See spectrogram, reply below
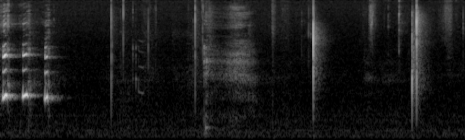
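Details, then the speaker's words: Person deliberately cracking their own knuckles for the microphone, with noise reduction turned off; knuckle cracking sounds. "that's my Knuckles cracking but this is my lip ver is the worst"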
